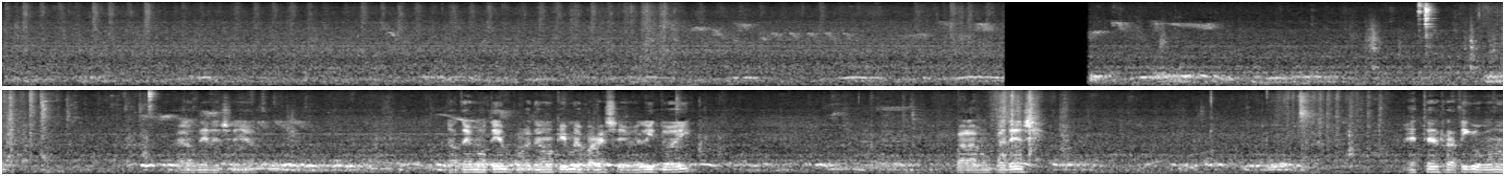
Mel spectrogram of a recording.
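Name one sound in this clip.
Doves coo softly and steadily nearby.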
